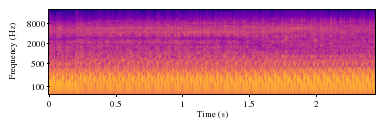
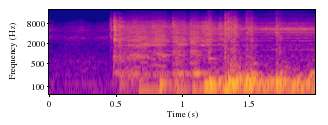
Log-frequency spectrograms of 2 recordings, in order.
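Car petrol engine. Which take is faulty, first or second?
second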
